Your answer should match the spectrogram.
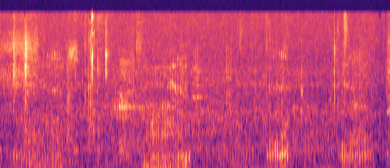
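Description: A domestic cat purring faintly in short rhythmic bouts over a low, even recording hiss, with a few faint clicks.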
